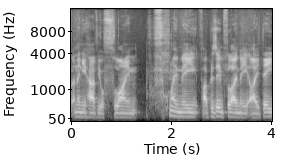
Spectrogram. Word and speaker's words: Flyme: So, as we can see on the screen here, Flyme, I presume that's not pronounced Flyme.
